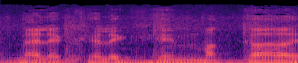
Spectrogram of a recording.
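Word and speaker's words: Mele Kalikimaka: Mekalikimaka is a thing to say on a bright Hawaiian Christmas day.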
